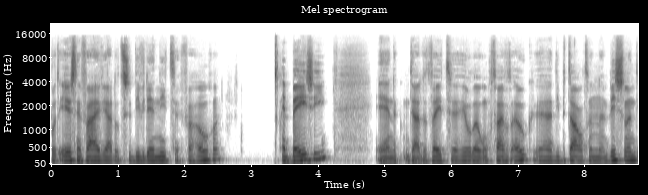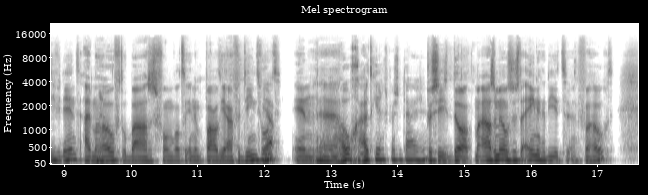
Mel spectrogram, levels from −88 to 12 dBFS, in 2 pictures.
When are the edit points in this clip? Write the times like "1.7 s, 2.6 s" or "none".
12.4 s, 15.1 s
